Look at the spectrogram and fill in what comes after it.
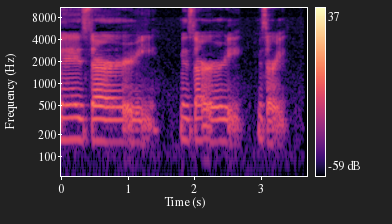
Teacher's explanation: But what you want to make sure is that SS turns into a Z and that OU turns into an Missouri, Missouri. Also, make sure that when you're saying Missouri, that your U is not too pointed. It's gonna roll directly into the R as one swift motion.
